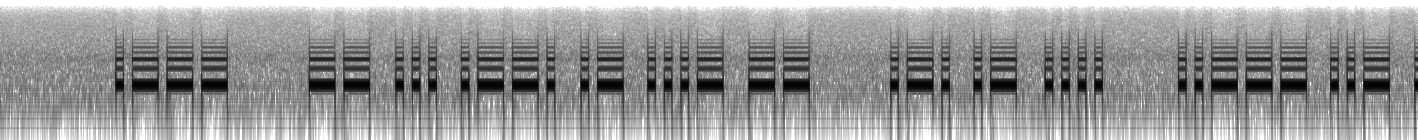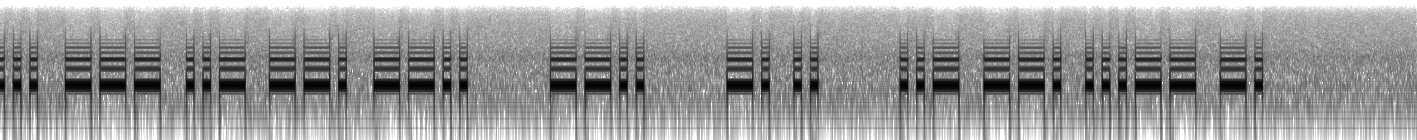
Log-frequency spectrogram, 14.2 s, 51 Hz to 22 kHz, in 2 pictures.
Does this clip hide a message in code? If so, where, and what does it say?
Yes: Morse code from 0.5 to 13.5 s, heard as a keyed tone, hand-sent with a paddle, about 29 wpm, 560 Hz. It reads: J MSPAVM RAH 2USOUGZ Z NI UG3N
